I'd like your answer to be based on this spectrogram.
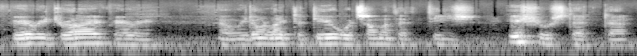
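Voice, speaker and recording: An older man whose first language is Blackfoot, giving an earnest public talk with many pauses and fillers and a touch of gentle humor. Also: medium pitch. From Siksika Nation, Alberta, Canada. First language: Blackfoot (Siksika). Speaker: guest speaker, residential school survivor. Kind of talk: public talk at a livestreamed community event. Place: cultural centre event space. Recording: distant mic with faint ambient noise.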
